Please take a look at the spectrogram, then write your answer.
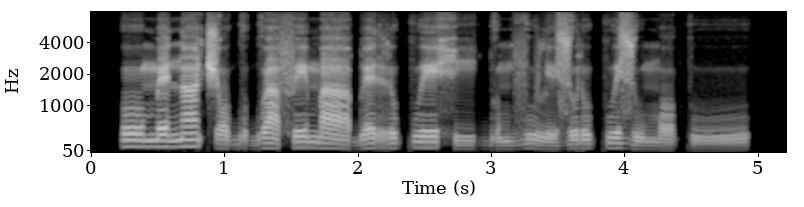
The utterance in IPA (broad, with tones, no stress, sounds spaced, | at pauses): oː˦ m ɛ˦ n ã˦ t͡ʃ ɔ˨ ɡʷ ɪ˨ ɡʷ a˦˨ f e˦ m aː˦˨ b ɛ˦ r ʊ˦ kʷ eː˦ h iː˨ ɡ͡b ʊ˨ m v u˦˨ l ɪ˨ z ʊ˦ ɾ ʊ˦ kʷ e˦ z u˨ m ɔ˨ k uː˨˦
